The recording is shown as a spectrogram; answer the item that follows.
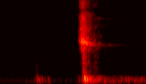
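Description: A person breathing out sharply into a microphone, one short sigh about a second in, after near silence.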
